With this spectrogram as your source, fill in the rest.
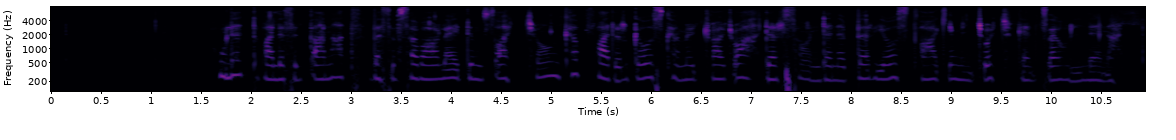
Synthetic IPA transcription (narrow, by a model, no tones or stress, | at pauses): hulət̪ːbaləsɨlt̪ʼanat̪ | bəsɨβsəβawlajd̪ɨmsʼat͡ʃːɛwnkʰəfad̪əɾɡəwskʰəmət͡ʃʼːat͡ʃʼwa | d̪̥əɾsəwɨnd̪ənəbːəɾjɛwʊst̪ʼwakʼimɨnt͡ʃʼo̞t͡ʃːɡ̥əlsʼəwlːənal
